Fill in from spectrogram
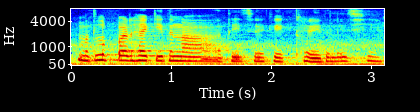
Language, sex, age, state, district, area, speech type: Maithili, female, 18-30, Bihar, Begusarai, rural, spontaneous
